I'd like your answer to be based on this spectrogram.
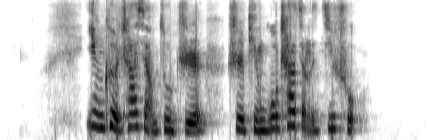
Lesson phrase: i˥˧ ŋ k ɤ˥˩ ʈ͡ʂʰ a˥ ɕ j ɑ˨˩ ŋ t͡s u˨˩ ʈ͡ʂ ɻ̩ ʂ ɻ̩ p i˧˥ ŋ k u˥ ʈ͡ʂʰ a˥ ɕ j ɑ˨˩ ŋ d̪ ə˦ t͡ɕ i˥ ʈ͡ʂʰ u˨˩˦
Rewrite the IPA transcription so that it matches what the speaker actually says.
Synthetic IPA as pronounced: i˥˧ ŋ kʰ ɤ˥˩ ʈ͡ʂʰ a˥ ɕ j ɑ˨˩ ŋ t͡s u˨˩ ʈ͡ʂ ɻ̩ ʂ ɻ̩ pʰ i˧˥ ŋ k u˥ ʈ͡ʂʰ a˥ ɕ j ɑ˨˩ ŋ d̪ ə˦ t͡ɕ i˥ ʈ͡ʂʰ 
